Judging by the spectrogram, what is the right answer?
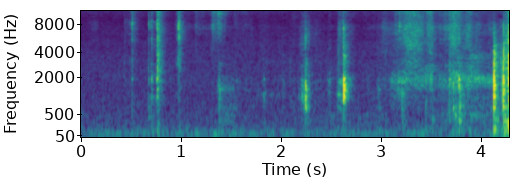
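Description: Scissors snip into a folded paper envelope, a series of quiet, crisp cuts with small rustles between them, faint and close.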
